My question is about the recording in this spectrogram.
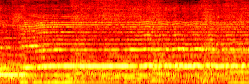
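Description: A singing voice holds one long, high sustained note over a backing track of accompanying music.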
